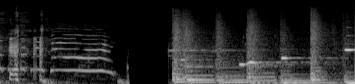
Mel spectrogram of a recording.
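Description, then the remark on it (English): A short jingle introducing the Live Dudes segment Whistling Through the Graveyard opens with a sliding tonal phrase, falls silent for a beat, then bursts into a bright, full instrumental sting with a whistle-like melody riding on top. “Live Dudes presents Whistling Through the Graveyard.”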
